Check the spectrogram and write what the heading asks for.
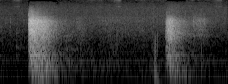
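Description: Two sudden bangs about a second and a half apart, each fading quickly, with a short click just before the second: a door slamming.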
